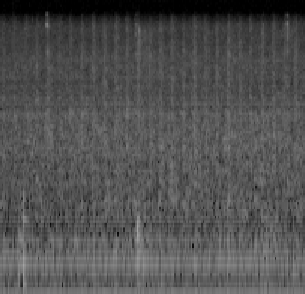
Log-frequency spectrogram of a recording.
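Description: Steady low electrical hum with a faint hiss, with two faint ticks, one about a third of a second in and one a little under two seconds in.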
